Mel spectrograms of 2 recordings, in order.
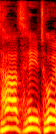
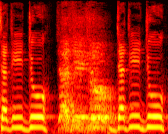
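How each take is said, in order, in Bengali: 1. j ধ্বনিটি শ্বাসযুক্ত ও মহাপ্রাণ। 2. j ধ্বনিটি নরম ও ভেজা, অল্পপ্রাণ। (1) "এরকম না" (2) "ভেজা ভেজা আওয়াজ দিয়ে"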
